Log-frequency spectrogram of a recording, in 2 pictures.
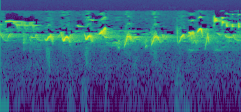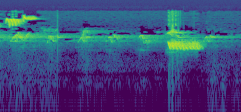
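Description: Songbirds singing: a run of quick, sweeping chirps, with a louder rattling trill about eight seconds in.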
